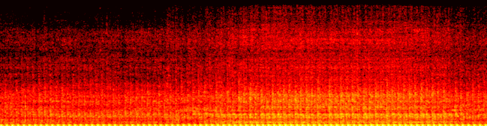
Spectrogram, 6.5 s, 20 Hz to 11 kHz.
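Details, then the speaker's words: Modenas Z15GT after warranty repair: even single-cylinder thump at idle with no ticking or rattle, quiet top end now. "Alhamdulillah dah senyap dah."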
